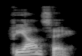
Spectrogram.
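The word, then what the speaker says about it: fiancé: and off F fiance with a long a like say or pay say Fon fiance example this is Mark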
